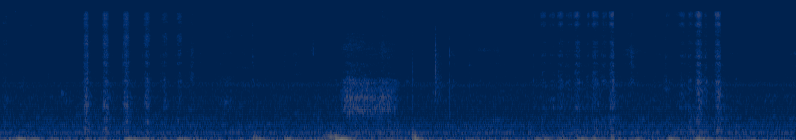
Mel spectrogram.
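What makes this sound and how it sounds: A graphite pencil tip draws strokes across a flat white paper sheet, making quiet, dry scratching sounds. Short, bright strokes come in irregular bursts over a low background rumble, with one longer rasping stroke in the middle.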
